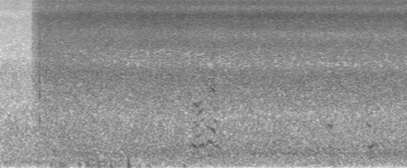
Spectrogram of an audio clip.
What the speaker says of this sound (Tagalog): Ang lakas ng alon ng tubig, di ko makatawid.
